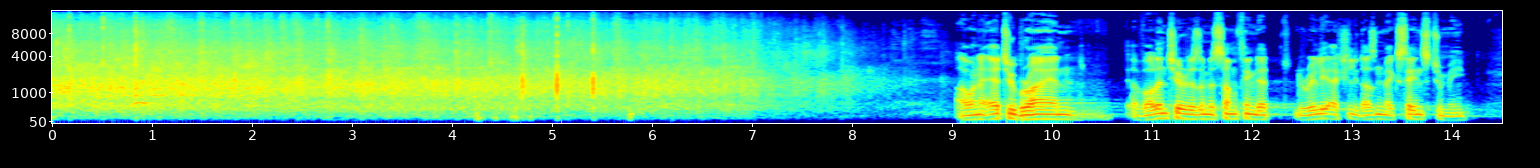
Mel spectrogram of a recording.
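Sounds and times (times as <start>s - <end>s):
large audience applause: 0.0s - 8.8s
sharper individual claps: 0.0s - 8.9s
speech: 9.1s - 14.2s.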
